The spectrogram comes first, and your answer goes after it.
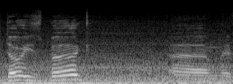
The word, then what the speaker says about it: Duisburg: is amazing that's another beautiful day we're near Duisburg that's how you say it pay attention on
